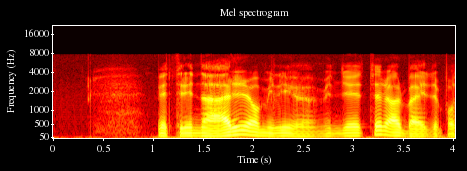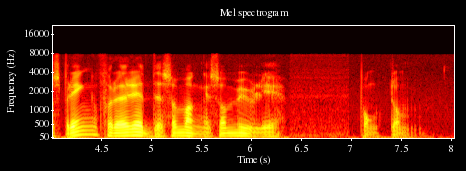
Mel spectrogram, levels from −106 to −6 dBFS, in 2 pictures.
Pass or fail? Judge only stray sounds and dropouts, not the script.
pass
